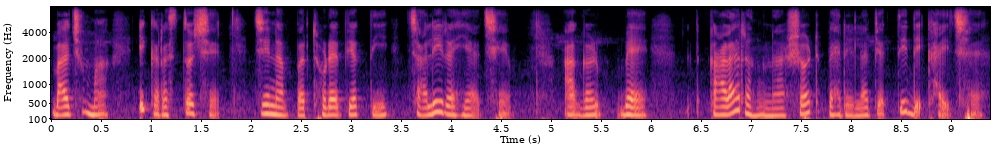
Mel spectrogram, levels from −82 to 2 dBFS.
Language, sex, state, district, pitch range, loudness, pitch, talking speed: Gujarati, female, Gujarat, Valsad, 195-215 Hz, -19 LUFS, 205 Hz, 130 wpm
